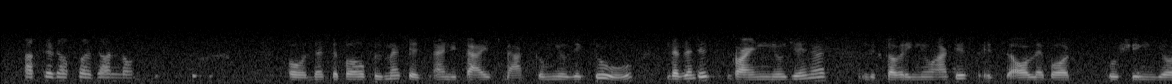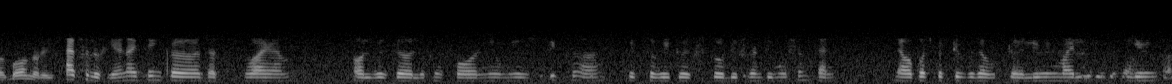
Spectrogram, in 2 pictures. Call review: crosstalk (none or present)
none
